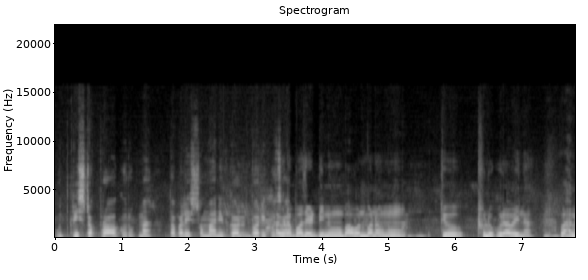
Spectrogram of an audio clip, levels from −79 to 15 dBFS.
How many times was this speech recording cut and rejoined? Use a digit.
1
